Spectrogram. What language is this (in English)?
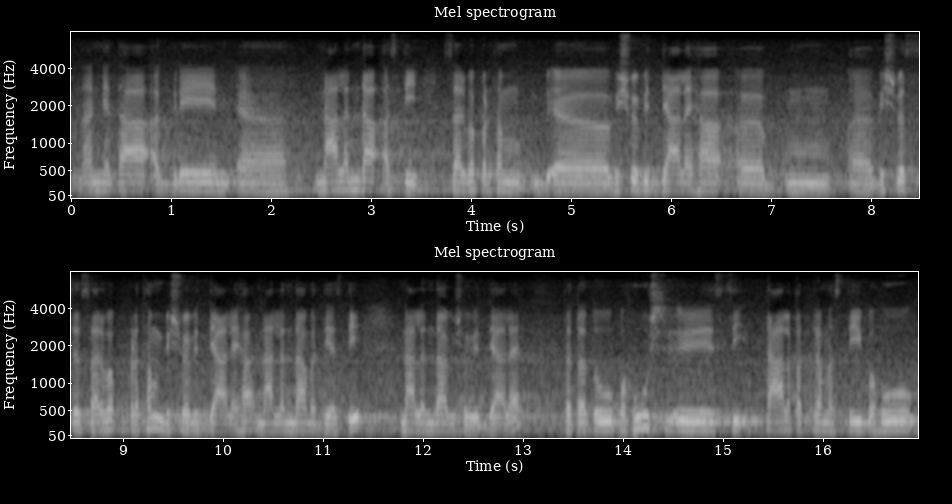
Sanskrit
